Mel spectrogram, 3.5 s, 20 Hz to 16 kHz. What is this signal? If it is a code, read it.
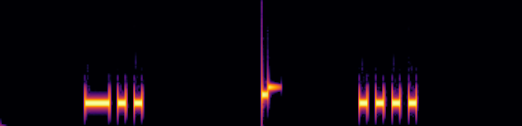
Morse code, heard as a keyed tone, about 22 wpm, 700 Hz. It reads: D H
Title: Single Letters - Rapid-Fire 22wpm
